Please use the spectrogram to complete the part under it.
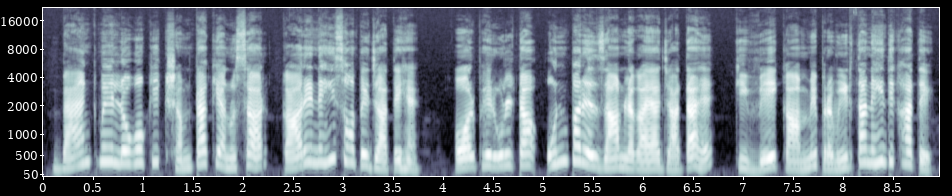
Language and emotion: Hindi, angry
